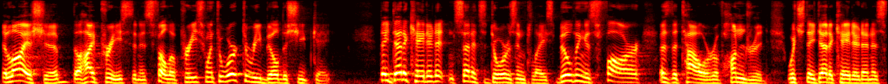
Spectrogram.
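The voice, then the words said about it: Mock professorial reading voice. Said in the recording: “my professor voice”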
